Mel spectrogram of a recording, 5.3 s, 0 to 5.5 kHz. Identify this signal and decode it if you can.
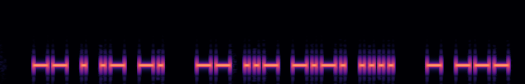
Morse code, heard as a keyed tone, about 25 wpm, 600 Hz. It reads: MEAN MUCH TO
